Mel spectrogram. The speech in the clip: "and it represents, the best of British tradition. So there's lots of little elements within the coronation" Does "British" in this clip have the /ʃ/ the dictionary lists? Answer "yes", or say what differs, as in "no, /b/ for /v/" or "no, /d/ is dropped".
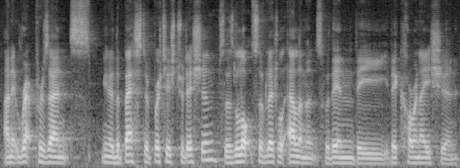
yes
